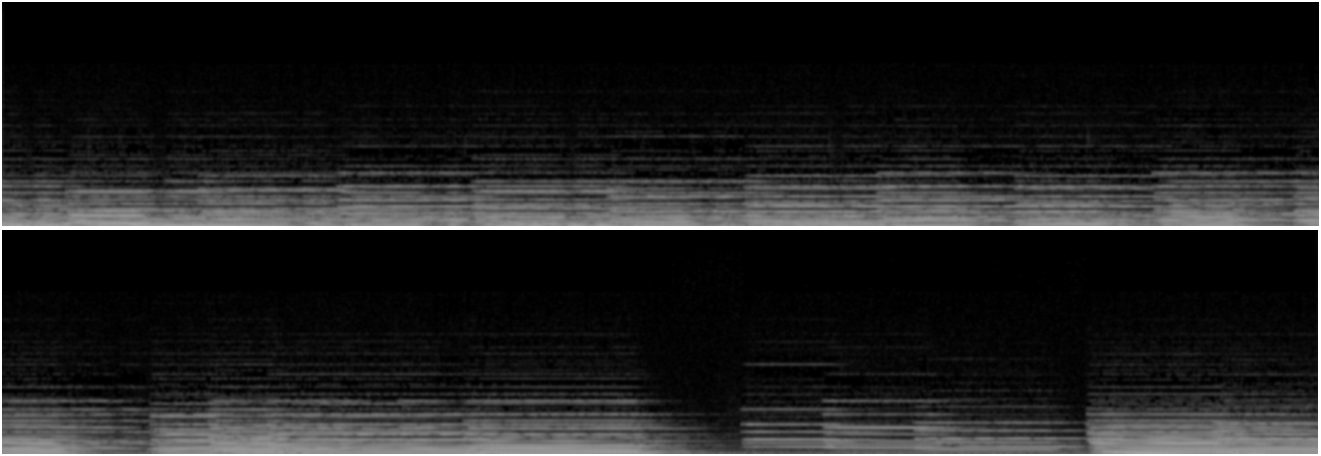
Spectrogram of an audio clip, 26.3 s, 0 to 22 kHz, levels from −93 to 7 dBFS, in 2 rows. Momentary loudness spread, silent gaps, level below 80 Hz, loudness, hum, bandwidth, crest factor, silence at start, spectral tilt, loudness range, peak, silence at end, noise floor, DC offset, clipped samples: 7 LU; none; -44 dBFS; -30 LUFS; none; 13 kHz; 16 dB; 0 s; -6 dB/octave; 4 LU; -14 dBFS; 0 s; -50 dBFS; under 0.1%; under 0.1%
